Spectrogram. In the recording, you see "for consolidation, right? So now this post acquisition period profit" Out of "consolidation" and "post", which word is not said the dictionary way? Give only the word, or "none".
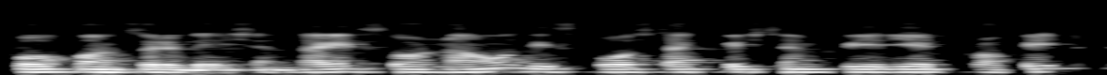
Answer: none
